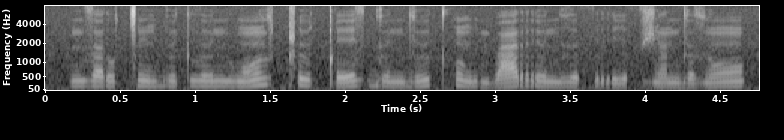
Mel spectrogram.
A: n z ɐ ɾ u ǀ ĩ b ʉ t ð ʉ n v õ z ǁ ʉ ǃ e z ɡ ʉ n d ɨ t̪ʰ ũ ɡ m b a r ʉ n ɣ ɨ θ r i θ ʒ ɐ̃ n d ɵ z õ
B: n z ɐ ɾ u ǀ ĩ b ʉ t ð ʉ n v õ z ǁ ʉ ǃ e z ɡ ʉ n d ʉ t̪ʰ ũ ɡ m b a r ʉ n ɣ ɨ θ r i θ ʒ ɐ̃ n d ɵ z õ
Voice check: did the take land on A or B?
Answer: B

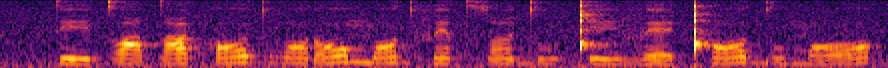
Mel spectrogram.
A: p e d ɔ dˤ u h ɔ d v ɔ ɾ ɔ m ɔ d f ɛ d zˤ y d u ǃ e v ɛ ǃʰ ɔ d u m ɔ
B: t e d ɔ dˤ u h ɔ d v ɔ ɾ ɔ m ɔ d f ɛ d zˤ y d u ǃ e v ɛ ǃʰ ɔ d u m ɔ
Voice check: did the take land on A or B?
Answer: B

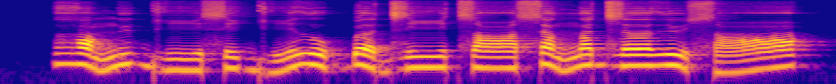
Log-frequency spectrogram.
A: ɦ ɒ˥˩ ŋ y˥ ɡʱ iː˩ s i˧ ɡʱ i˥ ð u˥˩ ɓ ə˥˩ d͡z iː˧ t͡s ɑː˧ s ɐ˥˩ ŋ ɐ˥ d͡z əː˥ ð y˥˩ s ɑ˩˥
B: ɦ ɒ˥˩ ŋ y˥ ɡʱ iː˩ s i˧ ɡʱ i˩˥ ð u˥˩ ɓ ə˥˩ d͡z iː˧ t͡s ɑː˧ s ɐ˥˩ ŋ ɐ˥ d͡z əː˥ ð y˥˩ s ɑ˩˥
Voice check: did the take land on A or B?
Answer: B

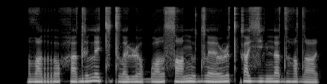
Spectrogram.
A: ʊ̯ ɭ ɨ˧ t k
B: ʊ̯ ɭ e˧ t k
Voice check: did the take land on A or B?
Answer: A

